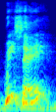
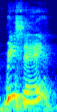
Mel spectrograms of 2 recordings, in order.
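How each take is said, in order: Both takes have the same delivery.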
